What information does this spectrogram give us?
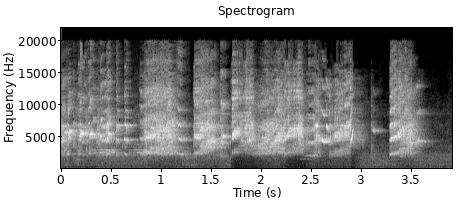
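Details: Lovebirds chirping in their daily routine, a dense stream of shrill, buzzy high notes broken by brief pauses, nearly continuous throughout.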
